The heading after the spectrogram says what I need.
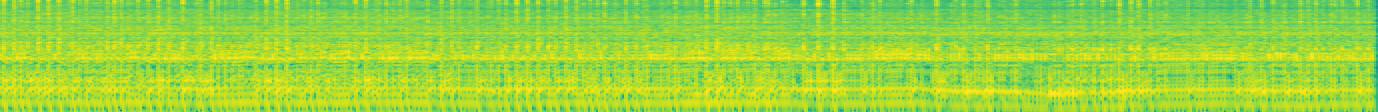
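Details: Brush cutter two-stroke after repair of a fuel leak from a split hose (it had stalled while mowing): steady, even buzz at constant speed with a brief dip near the end; running cleanly and normally.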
